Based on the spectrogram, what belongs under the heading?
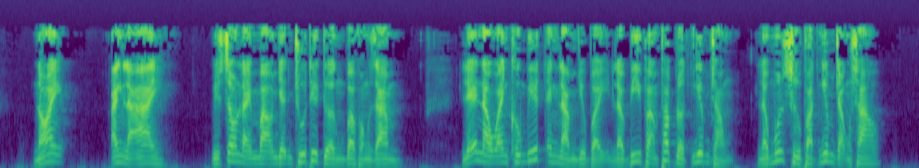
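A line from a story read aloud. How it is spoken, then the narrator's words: Sudden loud shout. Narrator (Vietnamese): Lưu ông bỗng quát lớn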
